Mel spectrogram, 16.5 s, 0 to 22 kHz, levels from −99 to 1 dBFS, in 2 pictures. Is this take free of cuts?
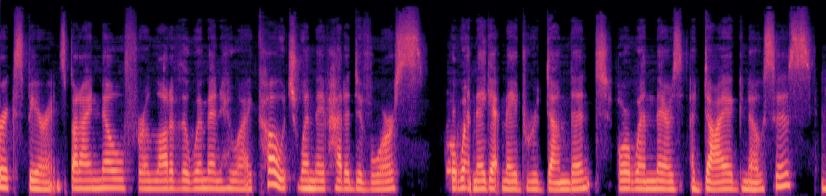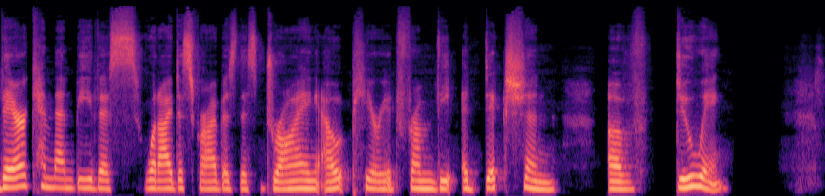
yes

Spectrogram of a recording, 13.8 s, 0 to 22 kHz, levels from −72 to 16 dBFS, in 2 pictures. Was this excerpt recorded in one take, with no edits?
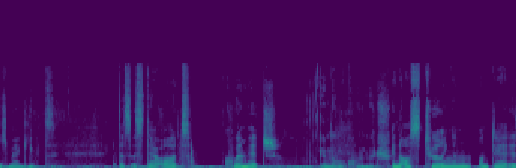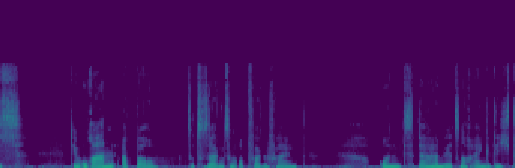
no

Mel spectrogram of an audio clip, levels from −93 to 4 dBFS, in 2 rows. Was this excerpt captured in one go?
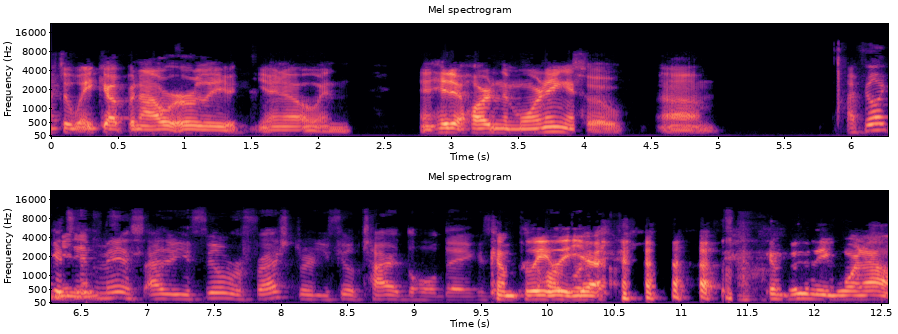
no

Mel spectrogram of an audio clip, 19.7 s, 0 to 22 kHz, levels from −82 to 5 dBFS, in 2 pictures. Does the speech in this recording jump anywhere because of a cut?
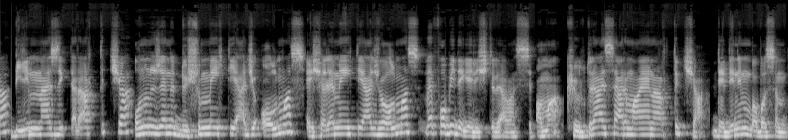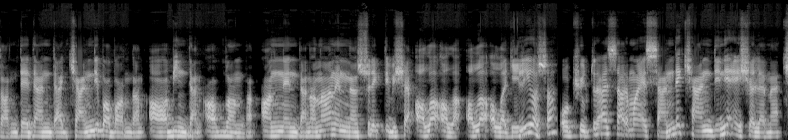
no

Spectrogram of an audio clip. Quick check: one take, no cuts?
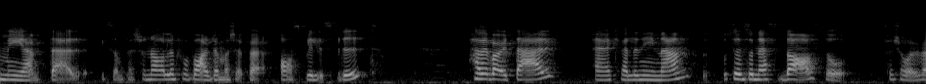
yes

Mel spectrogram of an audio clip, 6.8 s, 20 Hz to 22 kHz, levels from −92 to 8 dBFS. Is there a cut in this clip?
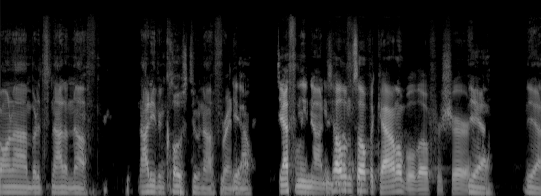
no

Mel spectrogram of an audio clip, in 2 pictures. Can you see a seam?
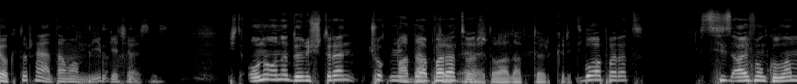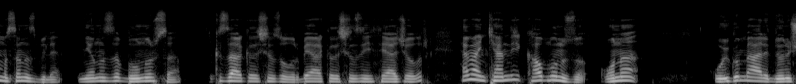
no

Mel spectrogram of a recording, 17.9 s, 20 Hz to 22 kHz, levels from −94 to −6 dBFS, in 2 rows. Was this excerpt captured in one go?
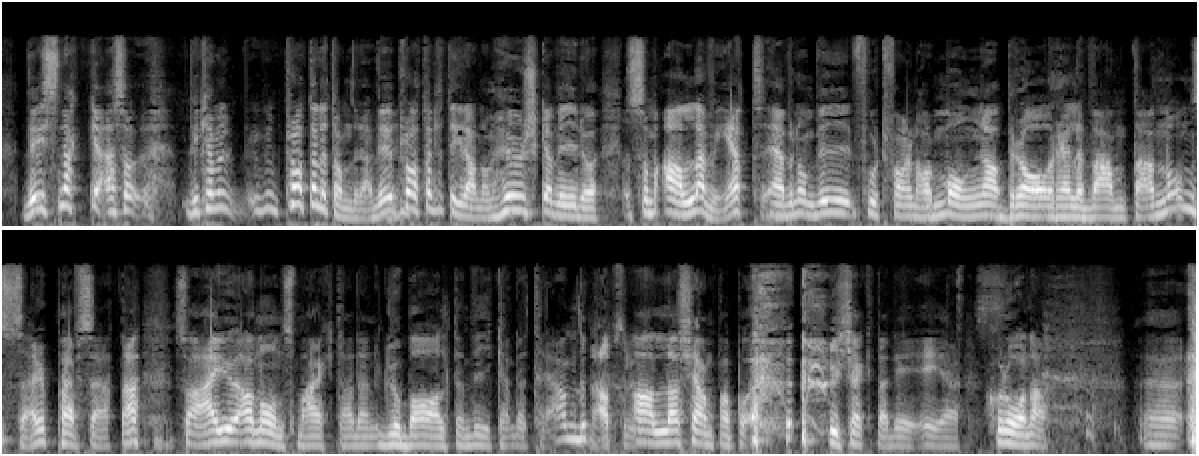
no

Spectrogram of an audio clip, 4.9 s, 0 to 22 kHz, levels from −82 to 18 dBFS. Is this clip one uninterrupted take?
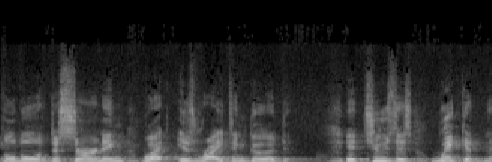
no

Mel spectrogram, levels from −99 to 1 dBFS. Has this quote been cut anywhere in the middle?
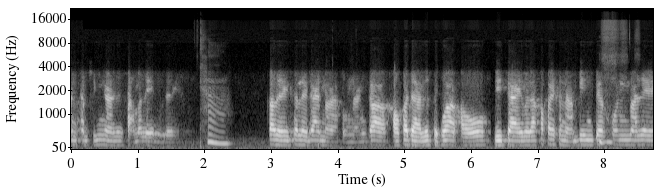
yes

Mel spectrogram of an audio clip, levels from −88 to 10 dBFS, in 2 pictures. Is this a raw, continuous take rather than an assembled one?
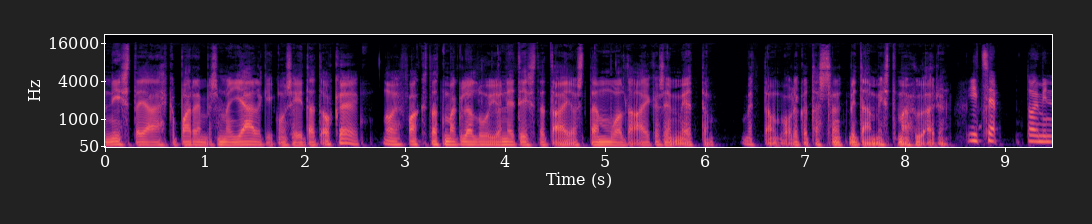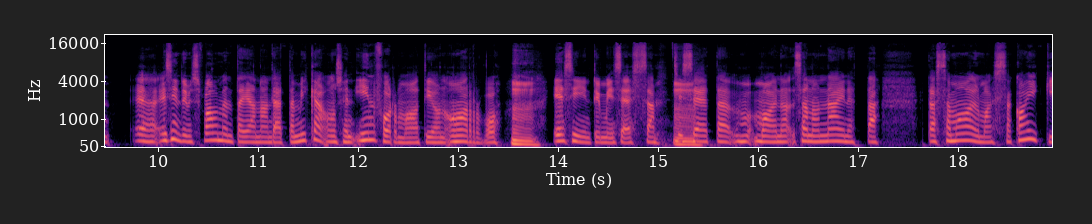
no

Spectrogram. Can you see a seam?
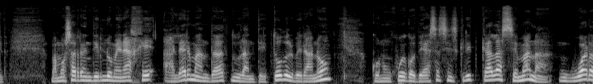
no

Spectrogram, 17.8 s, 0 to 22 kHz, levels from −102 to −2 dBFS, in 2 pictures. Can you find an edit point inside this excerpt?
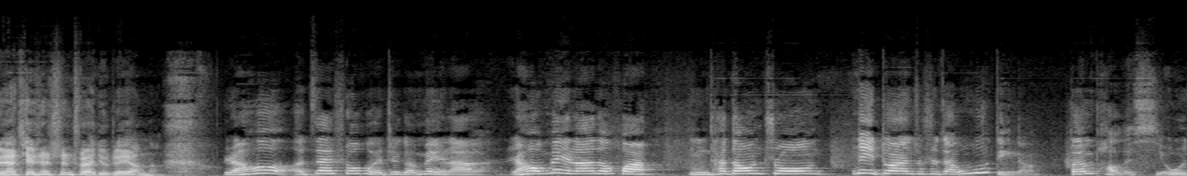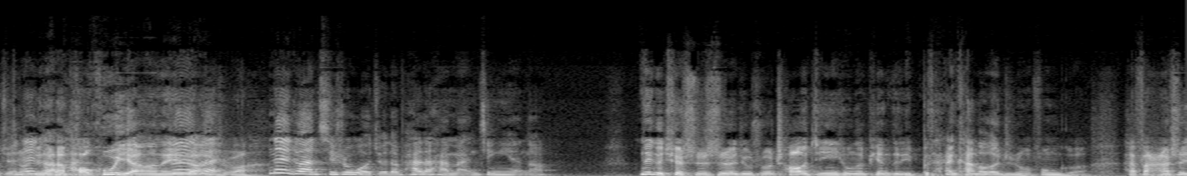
yes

